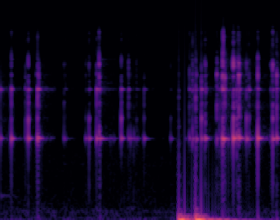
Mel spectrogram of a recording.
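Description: Ice cubes rattle and clink against a glass of Orangina, first in a few light, scattered taps, then in a louder, busier jostle with a low thump as the glass is moved.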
